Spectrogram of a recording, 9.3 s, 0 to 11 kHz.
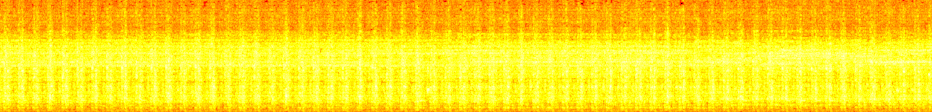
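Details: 1994 Chevrolet LT1 petrol V8 idling with a steady, rapid metallic knock from a bent connecting rod.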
